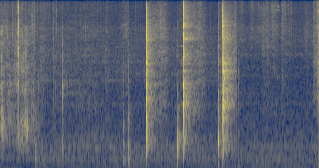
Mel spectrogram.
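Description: Oats pour from a metal bowl into a plastic bowl.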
